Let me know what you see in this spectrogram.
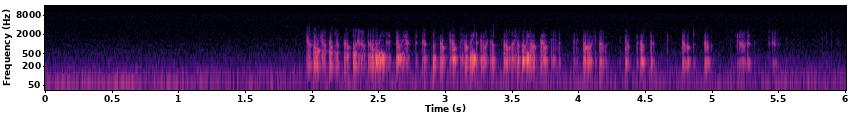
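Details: Stomach sounds during digestion, with intestinal movement felt as slightly painful: after a quiet start, a burst of gurgling, popping rumbles fades into scattered bubbles; active bowel sounds (borborygmi).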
